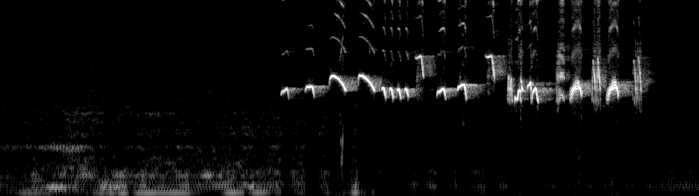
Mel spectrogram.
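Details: Varied song of a cucak cungkok bulbul for tutoring caged songbirds: a quiet murmur first, then a rapid string of clear, high, bouncing whistled notes tumbling up and down for about four seconds.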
